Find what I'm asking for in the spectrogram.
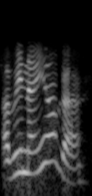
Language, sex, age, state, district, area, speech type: Hindi, female, 45-60, Uttar Pradesh, Mirzapur, rural, conversation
